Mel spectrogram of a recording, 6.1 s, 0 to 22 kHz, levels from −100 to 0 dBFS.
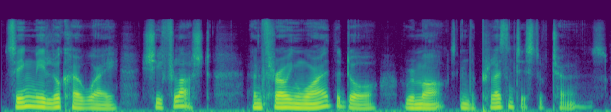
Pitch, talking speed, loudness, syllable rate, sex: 115 Hz, 175 wpm, -18 LUFS, 4.9 syllables/s, male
